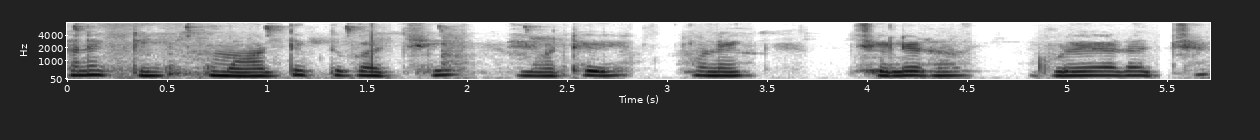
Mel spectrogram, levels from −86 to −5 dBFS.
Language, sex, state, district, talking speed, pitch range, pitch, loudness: Bengali, male, West Bengal, Paschim Medinipur, 115 wpm, 205-225 Hz, 210 Hz, -17 LUFS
